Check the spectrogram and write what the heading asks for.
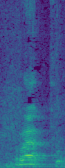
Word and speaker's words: wrath: The first point he makes is, lust is more subtle than wrath. Is it pronounced as wrath or wrath? What's the correct English pronunciation? – Wrath. – Wrath.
